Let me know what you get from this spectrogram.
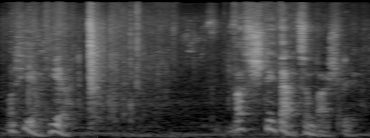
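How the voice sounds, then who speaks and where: A man's voice: medium pitch, wildly swooping pitch, moderate pace, noisy background. Casting: stubborn, cornered young male lawyer, mid-range voice with very wide swings, nervy. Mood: tense. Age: young adult. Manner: agitated, hesitant, dropping into breathy murmurs. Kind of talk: 1980s German radio drama acting.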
